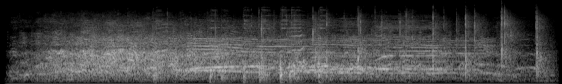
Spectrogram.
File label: laugh applause with yuh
